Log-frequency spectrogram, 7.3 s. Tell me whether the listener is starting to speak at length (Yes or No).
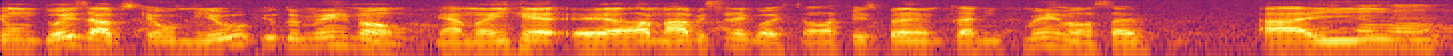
No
